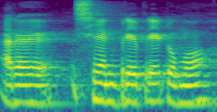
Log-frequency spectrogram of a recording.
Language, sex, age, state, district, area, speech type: Bodo, male, 45-60, Assam, Chirang, rural, spontaneous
